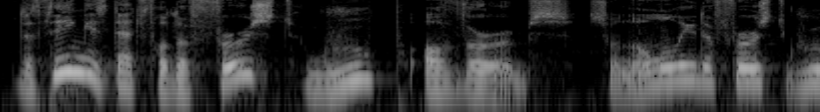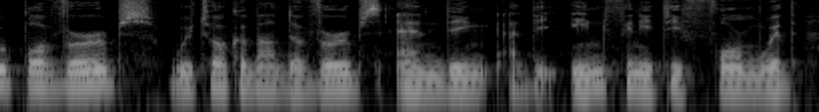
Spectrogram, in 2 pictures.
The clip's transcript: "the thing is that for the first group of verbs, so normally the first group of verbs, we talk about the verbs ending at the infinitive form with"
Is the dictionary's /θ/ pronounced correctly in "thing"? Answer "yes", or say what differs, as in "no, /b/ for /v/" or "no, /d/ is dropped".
yes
